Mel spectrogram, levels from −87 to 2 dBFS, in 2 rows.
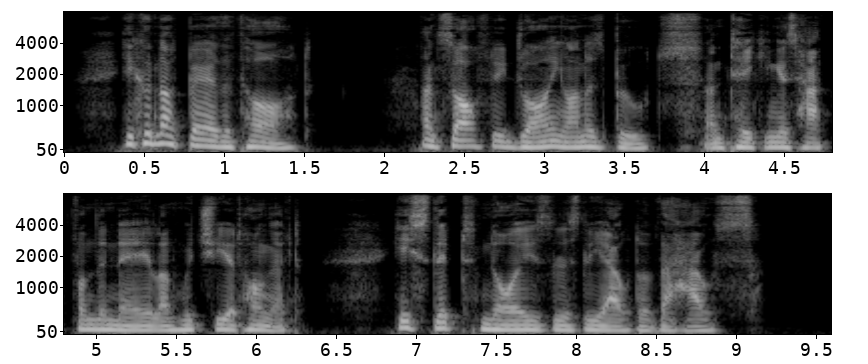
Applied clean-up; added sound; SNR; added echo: none; none; none; none.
